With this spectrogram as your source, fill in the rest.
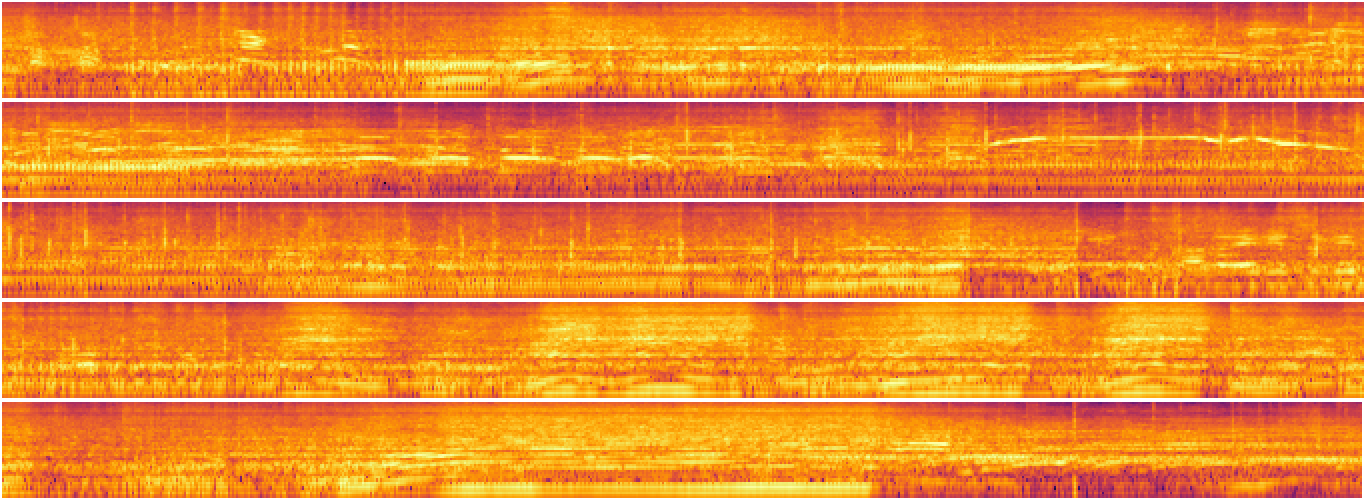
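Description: A dirt bike engine revs hard and sputters up close.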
